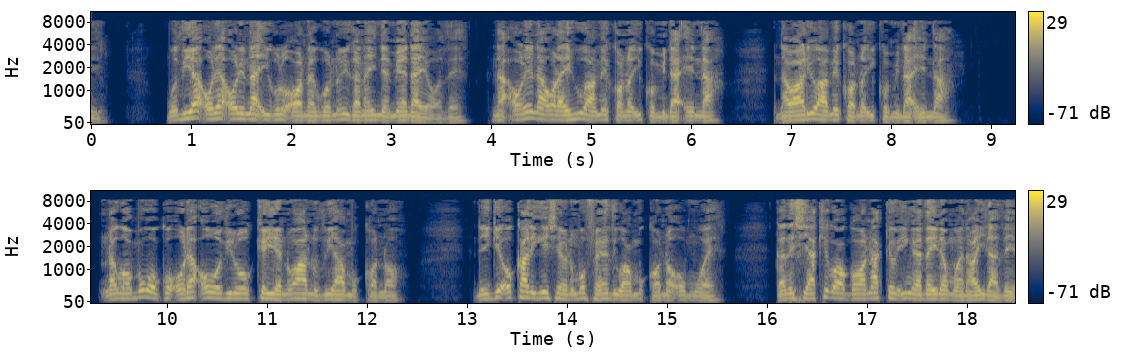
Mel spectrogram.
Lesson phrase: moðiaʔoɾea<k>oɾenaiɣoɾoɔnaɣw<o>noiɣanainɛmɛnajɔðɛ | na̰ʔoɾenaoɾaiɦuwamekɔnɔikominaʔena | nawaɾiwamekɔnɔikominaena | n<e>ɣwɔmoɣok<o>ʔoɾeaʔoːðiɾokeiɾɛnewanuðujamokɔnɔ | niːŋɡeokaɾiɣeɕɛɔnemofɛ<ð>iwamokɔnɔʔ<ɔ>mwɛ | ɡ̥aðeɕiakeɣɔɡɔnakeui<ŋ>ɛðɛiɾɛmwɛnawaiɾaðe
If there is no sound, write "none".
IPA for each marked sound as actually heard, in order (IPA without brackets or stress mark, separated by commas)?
ʔ, ɔ, a, o, ð, o, ŋ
